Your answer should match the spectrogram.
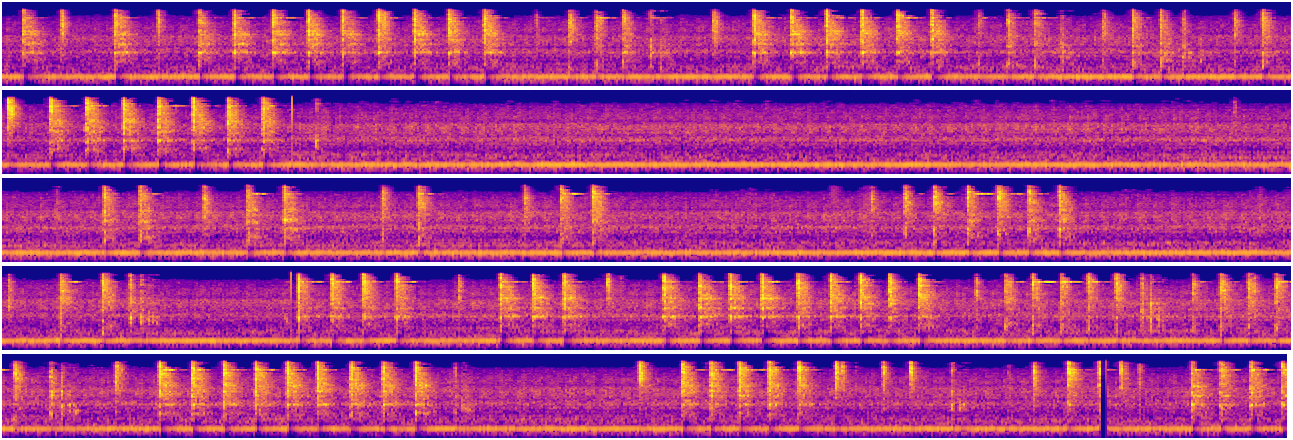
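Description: Rapid hammer blows on a hot steel billet on an anvil, in runs of quick strikes with short pauses about eight seconds in and about twenty seconds in, over a steady machine hum.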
